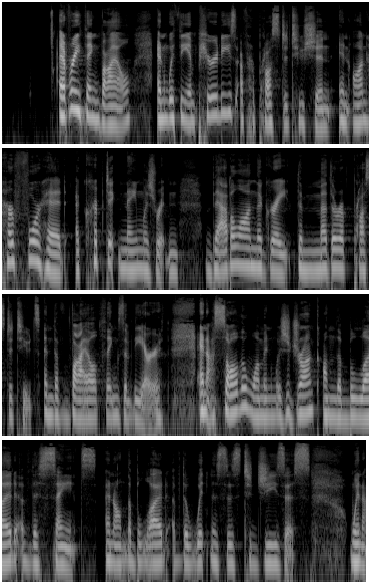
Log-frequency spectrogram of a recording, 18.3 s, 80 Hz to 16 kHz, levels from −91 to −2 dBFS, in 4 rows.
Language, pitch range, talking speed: English, 160-185 Hz, 180 wpm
